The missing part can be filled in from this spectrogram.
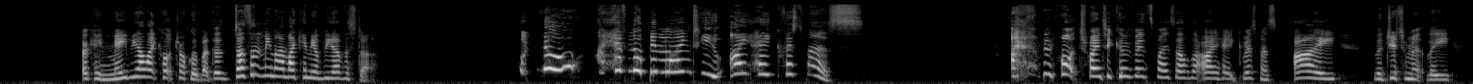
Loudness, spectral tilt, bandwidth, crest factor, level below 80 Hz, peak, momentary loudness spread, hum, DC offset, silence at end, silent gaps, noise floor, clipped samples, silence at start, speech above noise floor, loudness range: -23 LUFS; -2 dB/octave; 17.5 kHz; 20 dB; -66 dBFS; -4 dBFS; 14 LU; none; under 0.1%; 0.25 s; none; -66 dBFS; under 0.1%; 0.8 s; 41 dB; 5 LU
